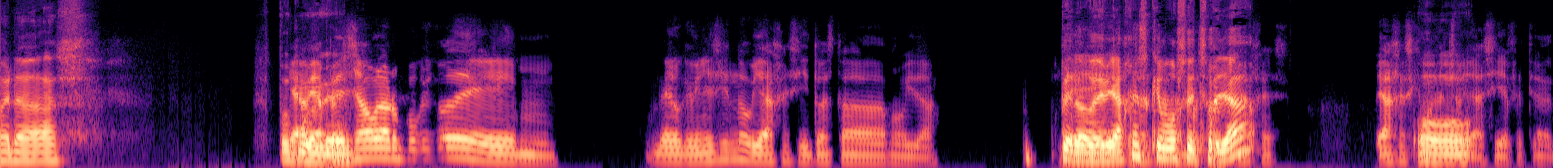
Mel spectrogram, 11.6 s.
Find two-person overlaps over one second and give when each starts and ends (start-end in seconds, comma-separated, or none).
7.9-9.5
